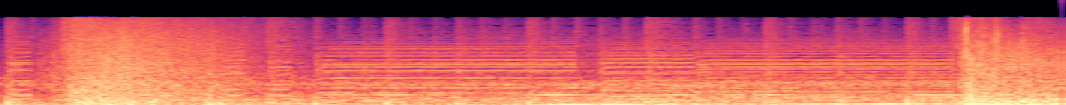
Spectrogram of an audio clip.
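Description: Water rushes and surges in the Final Fantasy X video game, a dense, steady wash like surf with low booming swells and a faint musical tone woven through it, with no one talking.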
